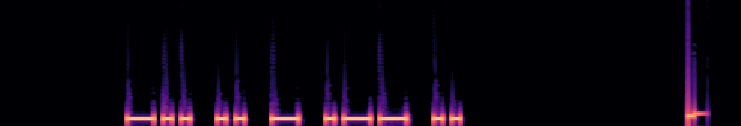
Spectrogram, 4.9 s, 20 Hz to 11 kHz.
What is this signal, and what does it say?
Morse code, heard as a keyed tone, about 21 wpm, 700 Hz. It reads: DITWI
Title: Five Challenging Letter-Number Combinations 20wpm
